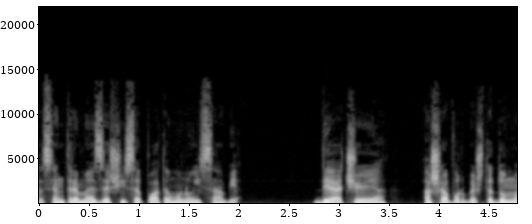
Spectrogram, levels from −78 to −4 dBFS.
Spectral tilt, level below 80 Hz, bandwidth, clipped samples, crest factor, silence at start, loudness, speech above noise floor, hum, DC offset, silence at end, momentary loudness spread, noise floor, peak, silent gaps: -5.5 dB/octave; -48 dBFS; 13.5 kHz; under 0.1%; 14 dB; 0 s; -17 LUFS; 44 dB; none; under 0.1%; 0 s; 8 LU; -60 dBFS; -2 dBFS; none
